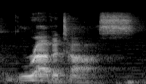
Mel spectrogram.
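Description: It is said in an exaggerated, very deep voice.

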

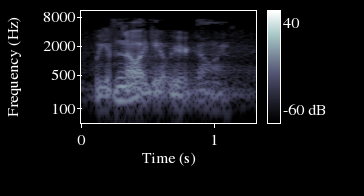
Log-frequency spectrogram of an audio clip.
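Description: The line is said with frustrated, exasperated emotion. The speaker is fed up at not understanding. "There was probably frustration, exasperation"

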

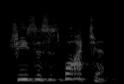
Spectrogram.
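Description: It sounds warm and reassuring, like encouragement. Your good work is noticed and will be rewarded. The speaker calls it right. "What's the tone of verse 8?"

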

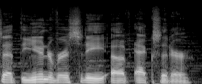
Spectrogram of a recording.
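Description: It is said in an American accent. "Maybe just do it in your normal voice"

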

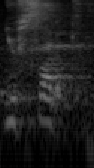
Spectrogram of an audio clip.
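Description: The words sound soft and gentle. The speaker is offering the listener a chance. The speaker calls it right. "he is reminding Judas that he has a chance at redemption"

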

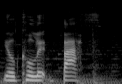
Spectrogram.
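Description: Bath is said in a northern English accent.

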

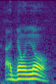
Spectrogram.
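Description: It is said in a strong patois accent. This is how the speaker talked growing up. "I would say, ... I had this accent"

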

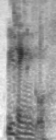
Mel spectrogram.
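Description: The T is hard, with the tongue forward. The speaker calls it wrong. "The English version. The tongue right towards the front of the mouth"

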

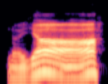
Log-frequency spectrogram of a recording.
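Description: It sounds hesitant and doubtful.

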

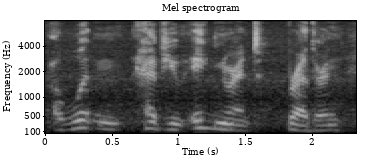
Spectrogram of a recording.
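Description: There is a pause before 'brethren'. The listeners should not lack knowledge. The speaker calls it right. "So we always threw a comma in there"

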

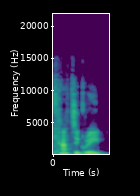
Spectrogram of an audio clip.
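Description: British style, with the ending vowel reduced. "we would say category probably"

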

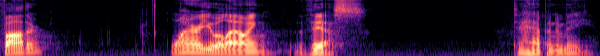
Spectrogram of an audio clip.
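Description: The stress falls on the word this. The speaker asks about the process and circumstance. The speaker calls it right. "You ask"

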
